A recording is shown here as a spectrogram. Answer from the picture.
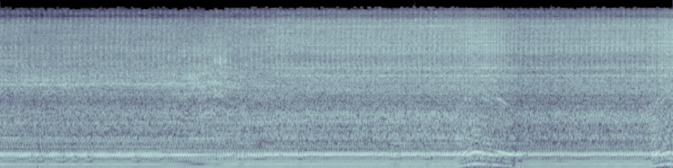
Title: Weird engine rattling noise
